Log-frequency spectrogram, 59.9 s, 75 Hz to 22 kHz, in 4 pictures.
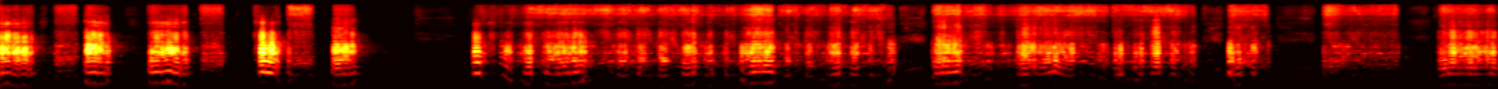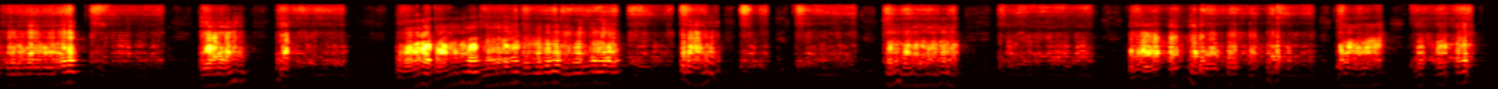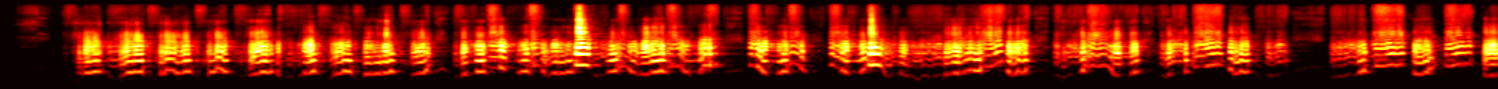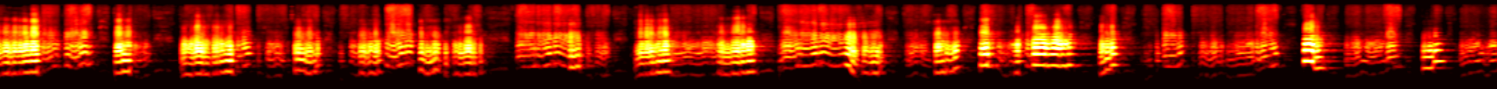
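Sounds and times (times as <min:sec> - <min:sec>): solo flugelhorn playing: 0:04.7 - 0:29.8, 0:30.7 - 0:59.9.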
